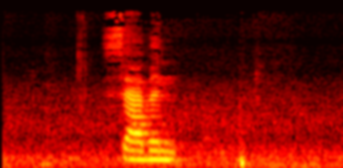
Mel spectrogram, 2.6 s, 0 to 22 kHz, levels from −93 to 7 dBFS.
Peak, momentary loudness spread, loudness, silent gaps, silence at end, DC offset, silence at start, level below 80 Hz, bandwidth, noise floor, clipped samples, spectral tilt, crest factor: -6 dBFS; 26 LU; -22 LUFS; none; 0.25 s; under 0.1%; 0.05 s; -50 dBFS; 17 kHz; -43 dBFS; under 0.1%; -6 dB/octave; 20 dB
